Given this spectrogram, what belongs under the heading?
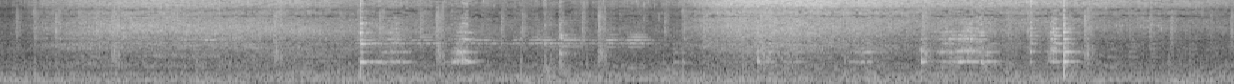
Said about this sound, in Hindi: चलिए जी मैं यहाँ पे बघार लगाती हूँ और डिश आउट करने वाली हूँ।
